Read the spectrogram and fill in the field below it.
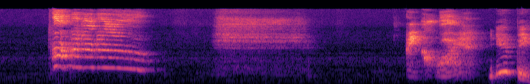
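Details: Male talking African Grey Parrot indoors imitating a rooster while chatting with a woman: a drawn-out, harmonic, slightly falling crow-like call, then a softer hoarse follow-up, then rough spoken syllables.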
